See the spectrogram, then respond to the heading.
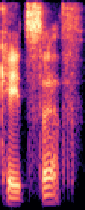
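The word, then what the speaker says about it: Cait Sith: and Kate Sith which we now know is pronounced Kate Sith most anticipated for 2024 I want to say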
